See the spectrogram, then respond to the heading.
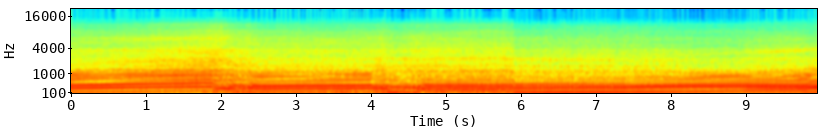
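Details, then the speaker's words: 2000 Triumph Daytona 955i with Power Commander, fresh fuel, riding in third gear at low rpm: note pulls then stumbles and breaks up under throttle; sputters at low revs, cause unclear, map suspected. "Like I'm in third gear. See? Oh, I give it throttle. It sputters."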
